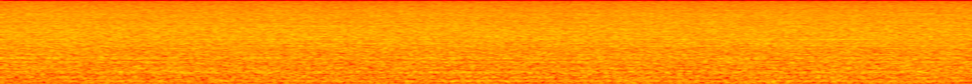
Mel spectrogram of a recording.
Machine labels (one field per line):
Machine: fan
